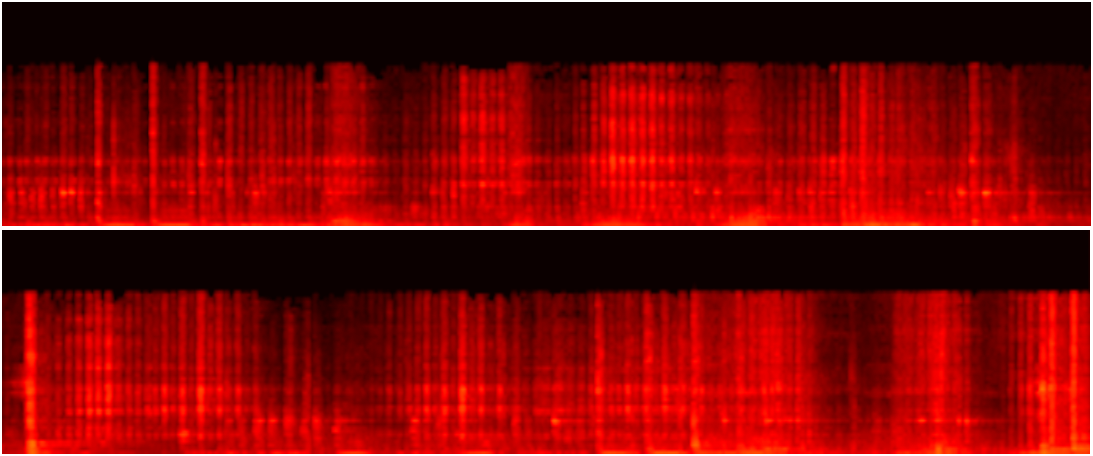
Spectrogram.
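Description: Paetzold contrabass recorder playing a run of short, breathy low notes in an uneven pattern, blended with live electronics, with a sharp click about eight seconds in.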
